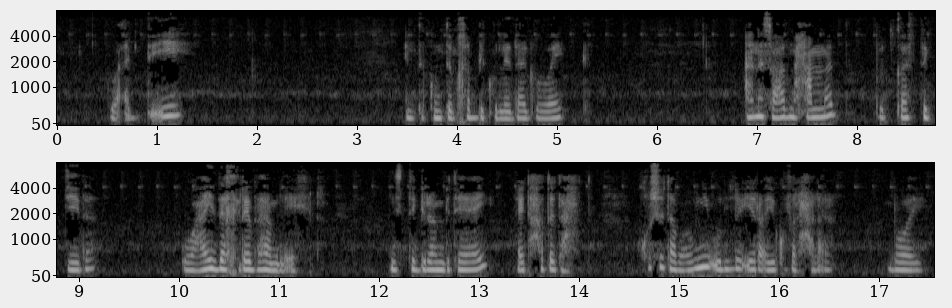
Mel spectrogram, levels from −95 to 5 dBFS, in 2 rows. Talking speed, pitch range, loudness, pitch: 100 wpm, 200-230 Hz, -39 LUFS, 210 Hz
